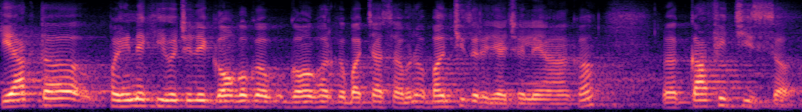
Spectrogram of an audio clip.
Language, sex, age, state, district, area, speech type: Maithili, male, 18-30, Bihar, Darbhanga, rural, spontaneous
